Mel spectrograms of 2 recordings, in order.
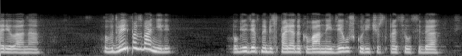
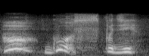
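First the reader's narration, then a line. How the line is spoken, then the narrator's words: Breathed out. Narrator (Russian): выдохнул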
